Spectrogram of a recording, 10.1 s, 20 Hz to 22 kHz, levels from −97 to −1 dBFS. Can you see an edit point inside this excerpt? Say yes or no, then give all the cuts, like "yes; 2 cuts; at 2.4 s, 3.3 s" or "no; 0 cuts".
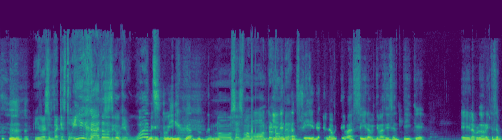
no; 0 cuts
